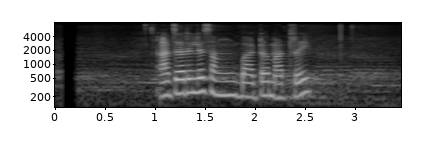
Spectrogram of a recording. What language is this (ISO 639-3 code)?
nep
